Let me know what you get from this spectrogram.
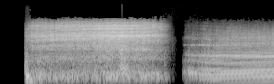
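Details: American alligator giving a deep, harsh, rumbling roar in two long bursts: one of about three seconds, a brief pause, then a second steadier, more tonal stretch lasting about two seconds.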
